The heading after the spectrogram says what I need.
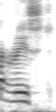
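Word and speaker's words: wrist: नहीं किया जा रहा रिस्ट इसमें भी डब्लू को प्रोनाउंस नहीं कर रहे कॉम इसमें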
